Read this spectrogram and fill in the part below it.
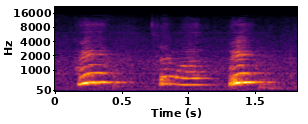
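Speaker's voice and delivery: put-on very high, small, childlike little voice. Acting out a phone call with friend Juliette: Juliette's little-girl voice. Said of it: "Petite voix".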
